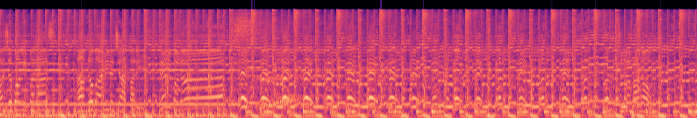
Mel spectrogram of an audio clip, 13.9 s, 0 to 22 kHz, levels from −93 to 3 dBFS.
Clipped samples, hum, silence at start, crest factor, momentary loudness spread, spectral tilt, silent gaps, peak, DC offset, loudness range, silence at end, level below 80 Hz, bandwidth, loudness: under 0.1%; none; 0 s; 12 dB; 2 LU; -3.5 dB/octave; none; 0 dBFS; under 0.1%; 2 LU; 0 s; -24 dBFS; 16 kHz; -12 LUFS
